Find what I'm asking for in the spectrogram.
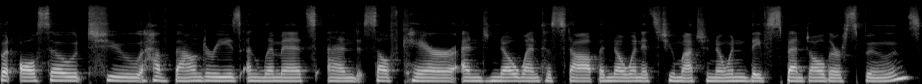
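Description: An American-accented woman speaks at a fairly slow pace and fairly low pitch with a dark, mellow tone, in a very clean recording with a silent background. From New York City. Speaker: podcast host, actor and writer. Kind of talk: casual interview chat.

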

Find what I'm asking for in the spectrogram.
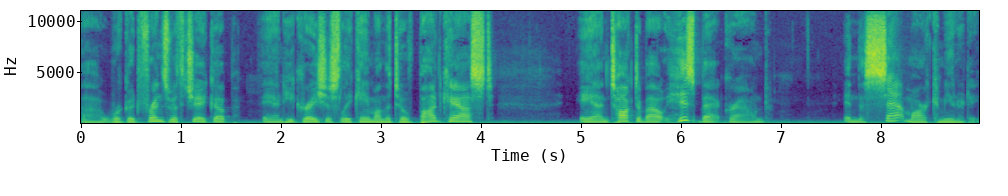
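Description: In a normal speaking voice, a man talks with a fairly high pitch. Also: ordinary pitch variation, moderate pace. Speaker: podcast host and ministry director. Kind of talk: interview conversation.

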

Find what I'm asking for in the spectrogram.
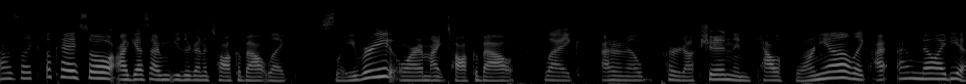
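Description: With an American accent, a woman talks at a moderate pace in a normal speaking voice, her medium pitch rising and falling with lively intonation. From North Carolina. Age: young. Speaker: college student podcast co-host. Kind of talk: casual chat.

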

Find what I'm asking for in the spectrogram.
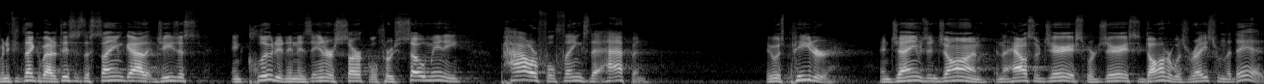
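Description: In an Arkansas accent, a man talks at a fairly quick pace. His fairly high voice has a bright, sharp tone and ordinary pitch variation. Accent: US Southern (Arkansas). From Arkansas (Faulkner County). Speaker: lay preacher at a church. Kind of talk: sermon.

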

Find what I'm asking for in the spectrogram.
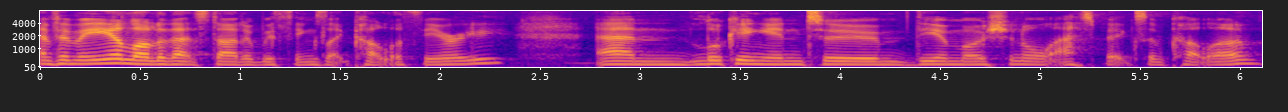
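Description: In a very clean recording with a silent background, a woman with an Australian accent talks at a fairly quick pace. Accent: Australian, noticeable. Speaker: tech company CEO and designer. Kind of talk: casual interview.

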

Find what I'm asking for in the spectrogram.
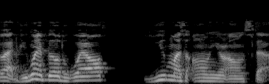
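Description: Ordinary pitch variation marks an unremarkable speaking voice. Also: woman. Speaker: event organizer and life insurance advocate. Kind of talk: radio interview.

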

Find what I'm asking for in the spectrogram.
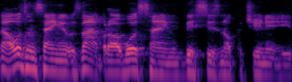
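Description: Against a quiet background, a man with a British accent talks at a fairly quick pace. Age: 40s. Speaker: record label executive. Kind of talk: interview.

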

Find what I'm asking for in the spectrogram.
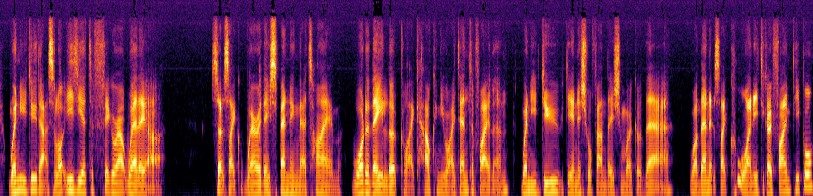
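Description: Over a quiet background, a man with a normal speaking voice and a medium pitch talks at a fairly quick pace with fairly even intonation, in a dry, close sound with no echo. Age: 30s. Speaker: entrepreneur and marketer. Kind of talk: interview.

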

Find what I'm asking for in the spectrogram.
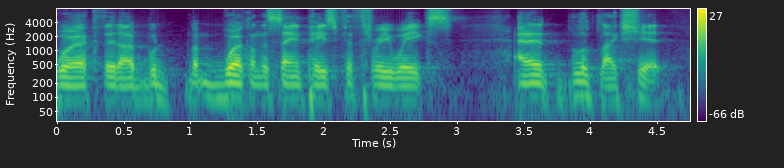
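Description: A man with very deep, low pitch, flat monotone delivery and a fairly quick pace. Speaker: digital artist. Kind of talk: live interview conversation.

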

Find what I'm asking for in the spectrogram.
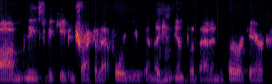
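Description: A man speaks at a fairly quick pace. His voice is very deep and low. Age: 60s. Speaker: physician practice owner and co-host. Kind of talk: casual chat.

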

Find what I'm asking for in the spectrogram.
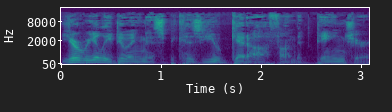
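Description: A man with a Pennsylvania accent, at a fairly low pitch and moderate pace, with lively intonation. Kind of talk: casual chat.

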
